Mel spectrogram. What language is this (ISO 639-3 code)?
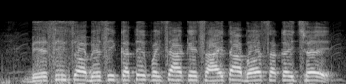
mai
